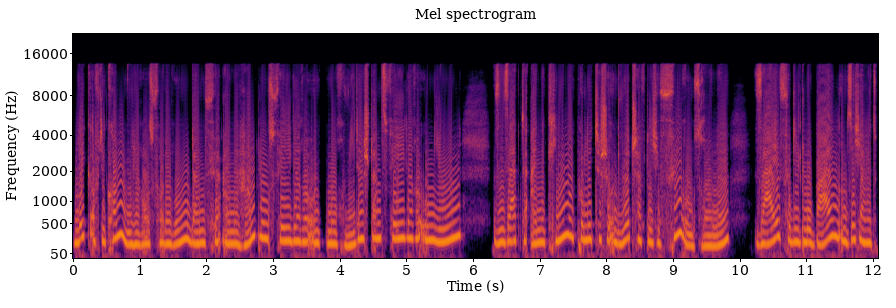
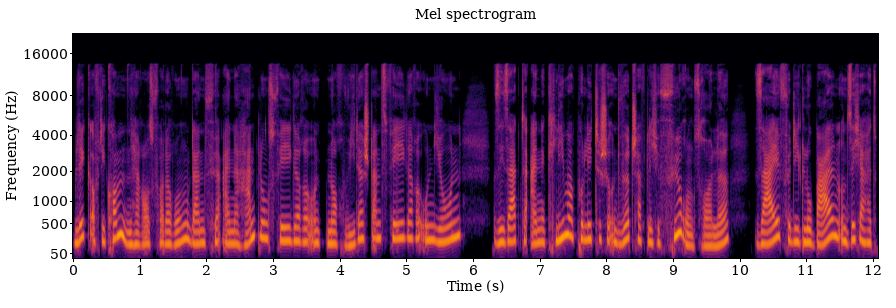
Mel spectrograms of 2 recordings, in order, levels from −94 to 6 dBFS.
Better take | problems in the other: second | distortion; heavy; 6 dB below the speech

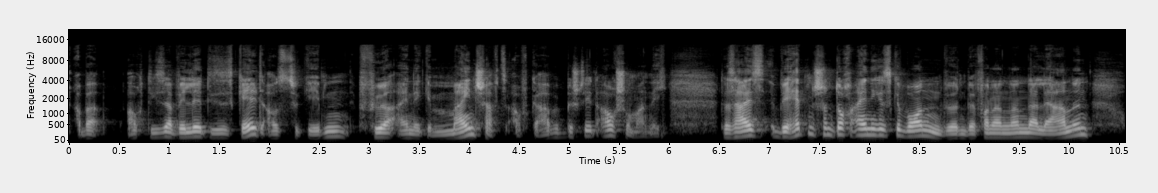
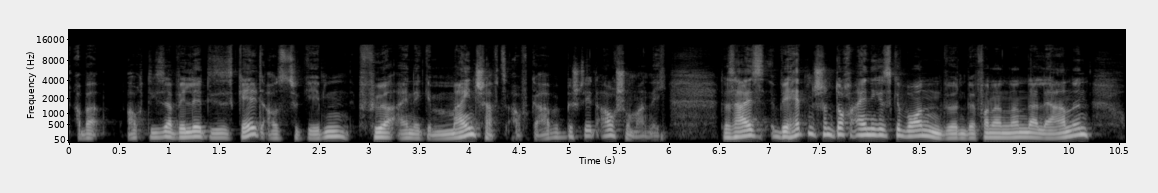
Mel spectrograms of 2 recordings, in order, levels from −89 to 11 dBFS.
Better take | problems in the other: second | thin; somewhat; fading below 350 Hz

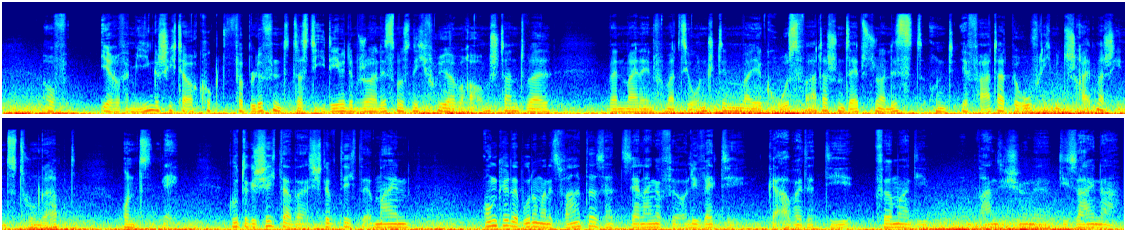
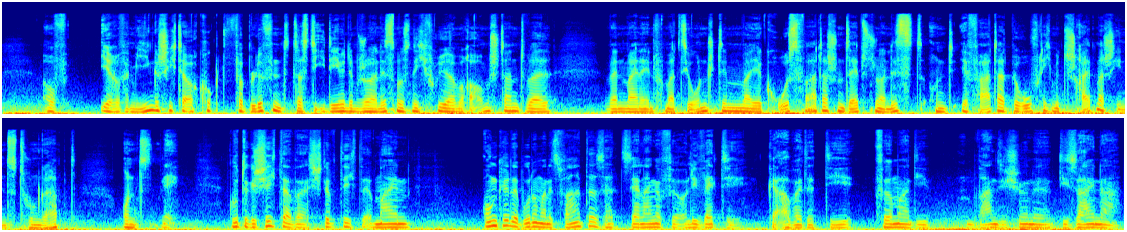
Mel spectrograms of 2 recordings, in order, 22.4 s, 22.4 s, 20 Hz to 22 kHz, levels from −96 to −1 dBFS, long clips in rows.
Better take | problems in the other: second | low rumble; loud; throughout; 8 dB below the speech; faint in the second

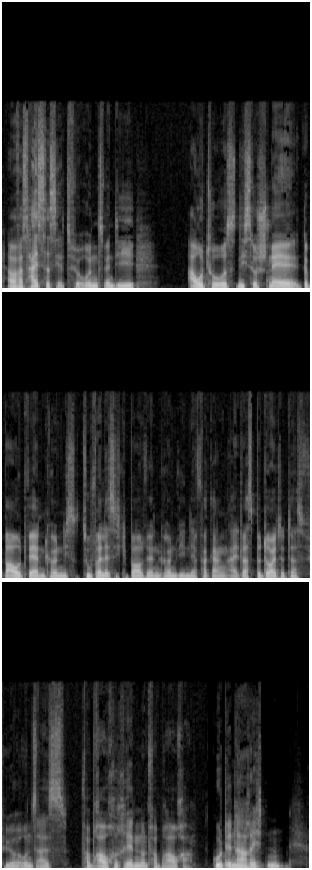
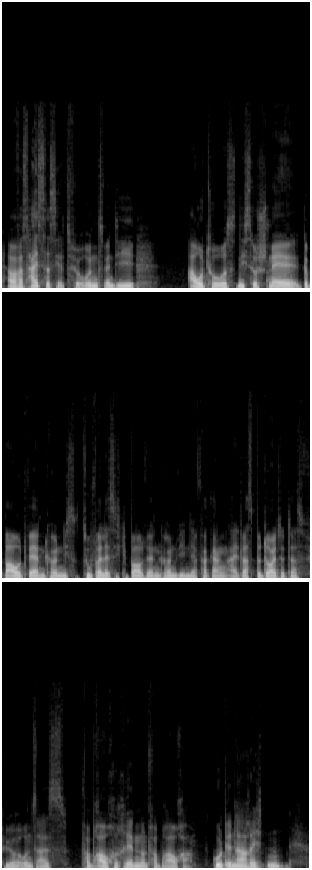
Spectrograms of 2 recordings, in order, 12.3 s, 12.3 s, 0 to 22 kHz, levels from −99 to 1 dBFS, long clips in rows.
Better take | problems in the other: first | muffled; very; fading above 2.5 kHz

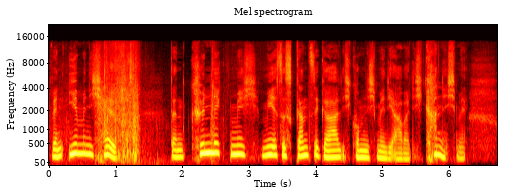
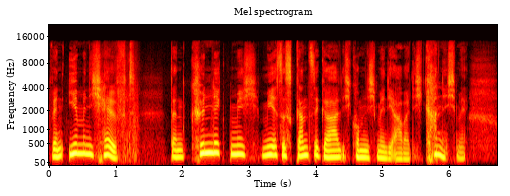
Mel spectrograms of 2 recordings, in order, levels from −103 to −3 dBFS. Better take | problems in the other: second | household noises; loud; throughout; 10 dB below the speech; faint in the second

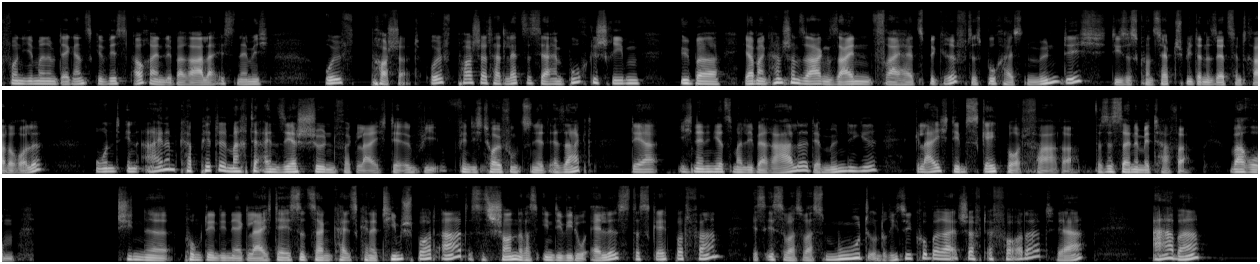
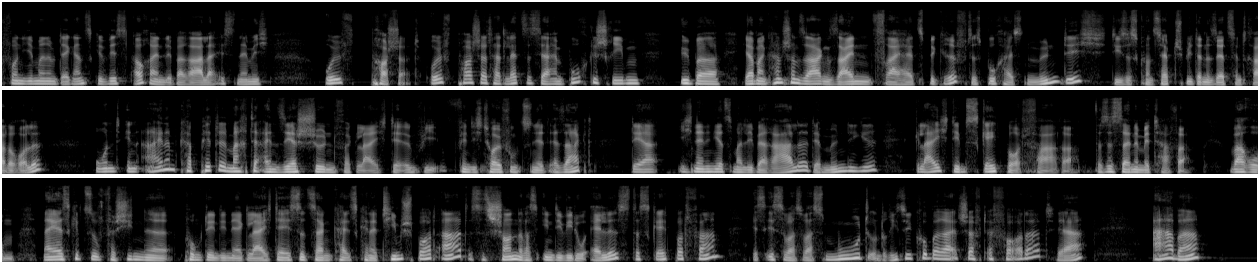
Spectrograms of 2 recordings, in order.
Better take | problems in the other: second | audio cutting out; at 25 s for 1 s

